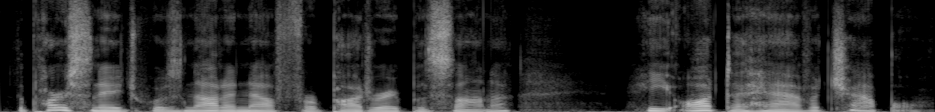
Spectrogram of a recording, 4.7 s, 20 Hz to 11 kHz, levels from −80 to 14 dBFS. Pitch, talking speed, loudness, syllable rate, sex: 160 Hz, 180 wpm, -17 LUFS, 5.7 syllables/s, male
